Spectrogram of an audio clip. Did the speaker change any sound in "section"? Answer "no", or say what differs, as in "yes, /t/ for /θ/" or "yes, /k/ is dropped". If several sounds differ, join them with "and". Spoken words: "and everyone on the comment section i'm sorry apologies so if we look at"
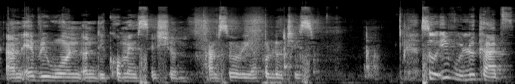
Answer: yes, /k/ is dropped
